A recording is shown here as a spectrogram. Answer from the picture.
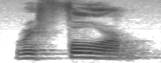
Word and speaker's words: reform: of today's lesson is reform reform reform the stress is on the second syllable it's on f reform after the prison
